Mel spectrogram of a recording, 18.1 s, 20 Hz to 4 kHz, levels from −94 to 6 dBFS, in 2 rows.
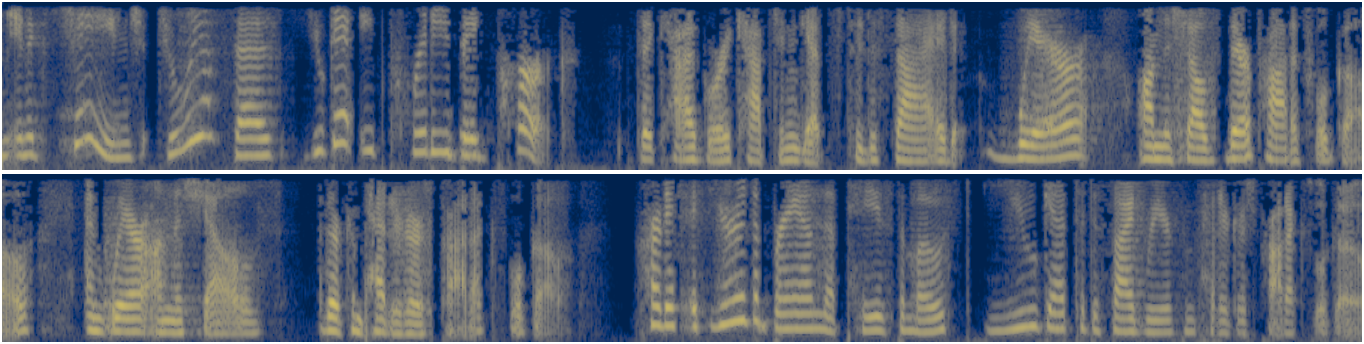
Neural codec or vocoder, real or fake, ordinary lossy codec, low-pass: codec, 16 kHz, 1.1 kbps, Voila-Tokenizer; fake; AAC, 16 kbps; 3.6 kHz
